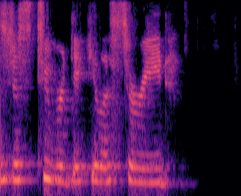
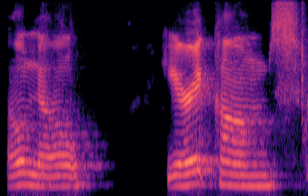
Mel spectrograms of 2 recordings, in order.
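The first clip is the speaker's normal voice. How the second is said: mock dread; 4 semitones lower, much slower than usual. Reader dreading the nonsense.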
